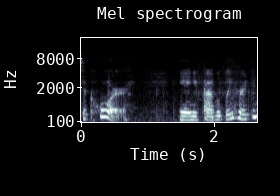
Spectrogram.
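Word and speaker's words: Qor: gotten and it's a core and you've probably heard the name he's pronounced it c-o-r-e core um even though they spell it q-o-r and this was a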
